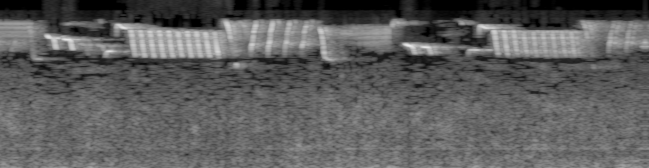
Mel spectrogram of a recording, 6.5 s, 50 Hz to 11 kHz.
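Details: Loud song of a male Eurasian wren singing for females nearby, filmed at a breeding-wall camera on 7 June 2012 at 16:57: two long bursts of very high, fast rattling trills with sharp piercing notes between them.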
